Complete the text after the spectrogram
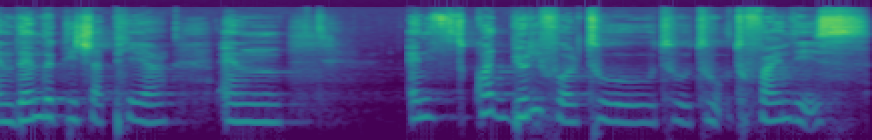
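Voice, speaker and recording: A woman with a non-native accent speaks at a fairly slow pace. Her pitch is medium and her intonation fairly even. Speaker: artist. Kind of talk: panel discussion. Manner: halting, many fillers and repetitions.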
